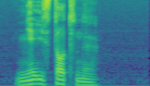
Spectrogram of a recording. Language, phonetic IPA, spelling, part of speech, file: Polish, [ˌɲɛʲiˈstɔtnɨ], nieistotny, adjective, Pl-nieistotny.ogg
